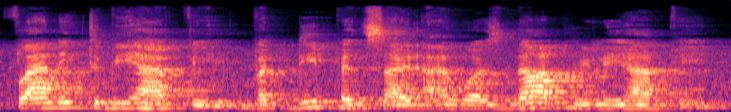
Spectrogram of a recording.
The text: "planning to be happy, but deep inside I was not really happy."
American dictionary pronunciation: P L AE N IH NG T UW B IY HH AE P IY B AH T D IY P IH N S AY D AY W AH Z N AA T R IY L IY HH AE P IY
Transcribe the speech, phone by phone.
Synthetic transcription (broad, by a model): P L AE N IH NG T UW B IY HH AE P IY B AH T D IY P IH N S AY D AY W AH Z N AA T R IY L IY HH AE P IY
